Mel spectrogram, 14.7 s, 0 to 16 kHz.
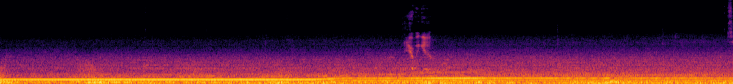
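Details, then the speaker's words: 2017 RAM 1500 towing a Retro 189R travel trailer on cruise control, transmission limited to 6th: steady cruising drone under road noise, then engine pitch rises and holds as it downshifts to 5th on a small hill. Normal downshift. "you heard the transmission downshift, the engine rev up. You downshifted to 5th gear, and it wasn't much of a hill."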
